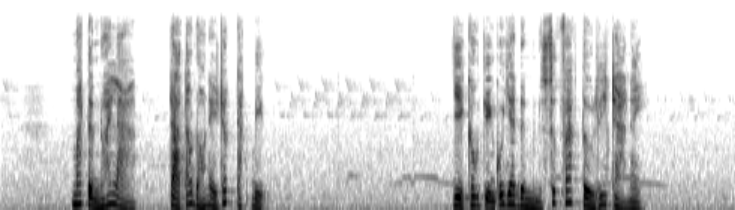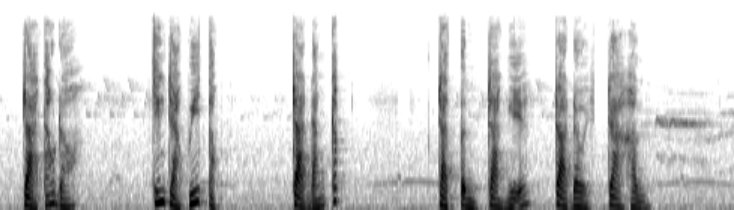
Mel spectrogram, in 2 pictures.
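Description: A middle-aged woman speaks softly and warmly, close by.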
